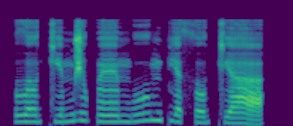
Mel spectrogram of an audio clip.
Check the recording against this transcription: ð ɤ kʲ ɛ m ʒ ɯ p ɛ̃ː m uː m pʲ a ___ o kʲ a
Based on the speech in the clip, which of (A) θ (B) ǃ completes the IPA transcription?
A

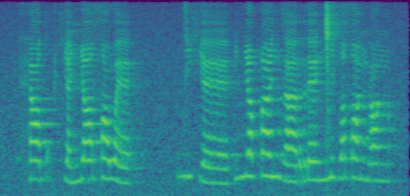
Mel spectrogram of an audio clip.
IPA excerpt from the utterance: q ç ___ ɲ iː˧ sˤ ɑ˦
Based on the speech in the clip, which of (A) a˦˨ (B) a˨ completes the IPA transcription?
B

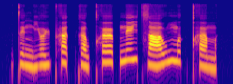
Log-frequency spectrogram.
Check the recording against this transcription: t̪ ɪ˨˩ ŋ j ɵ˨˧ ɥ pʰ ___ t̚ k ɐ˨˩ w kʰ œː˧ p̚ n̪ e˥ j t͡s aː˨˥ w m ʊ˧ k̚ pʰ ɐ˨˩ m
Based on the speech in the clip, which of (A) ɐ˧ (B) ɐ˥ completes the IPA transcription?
A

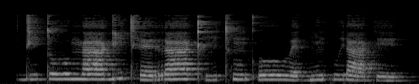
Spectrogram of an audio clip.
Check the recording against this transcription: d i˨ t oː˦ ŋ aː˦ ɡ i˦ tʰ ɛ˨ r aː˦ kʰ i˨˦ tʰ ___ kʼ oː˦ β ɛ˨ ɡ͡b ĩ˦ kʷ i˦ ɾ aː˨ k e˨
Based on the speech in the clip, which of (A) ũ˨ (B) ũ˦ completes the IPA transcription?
B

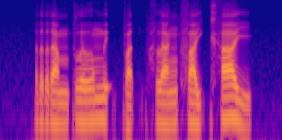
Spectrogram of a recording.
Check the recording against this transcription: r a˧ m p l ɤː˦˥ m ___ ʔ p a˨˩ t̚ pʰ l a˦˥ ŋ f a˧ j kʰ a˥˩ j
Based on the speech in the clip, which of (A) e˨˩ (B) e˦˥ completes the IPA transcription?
B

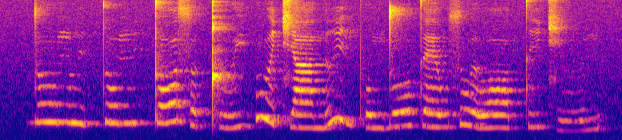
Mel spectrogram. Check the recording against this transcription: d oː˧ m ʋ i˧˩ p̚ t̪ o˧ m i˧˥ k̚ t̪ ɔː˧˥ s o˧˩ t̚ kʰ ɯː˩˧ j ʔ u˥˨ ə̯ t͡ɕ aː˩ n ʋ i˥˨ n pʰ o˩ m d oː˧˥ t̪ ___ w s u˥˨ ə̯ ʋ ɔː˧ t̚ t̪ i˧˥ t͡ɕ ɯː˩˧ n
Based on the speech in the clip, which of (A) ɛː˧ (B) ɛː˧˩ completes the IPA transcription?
A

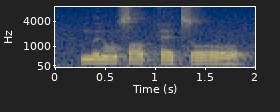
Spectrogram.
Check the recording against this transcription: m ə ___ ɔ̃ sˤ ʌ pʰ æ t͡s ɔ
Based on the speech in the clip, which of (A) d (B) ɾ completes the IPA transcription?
B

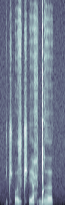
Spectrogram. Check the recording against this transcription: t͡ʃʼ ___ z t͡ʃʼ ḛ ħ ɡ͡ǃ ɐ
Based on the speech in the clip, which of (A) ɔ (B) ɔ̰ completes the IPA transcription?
B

